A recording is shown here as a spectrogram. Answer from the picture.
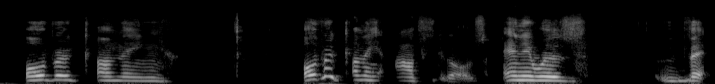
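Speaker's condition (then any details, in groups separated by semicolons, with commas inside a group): Cerebral palsy, spastic quadriplegia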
